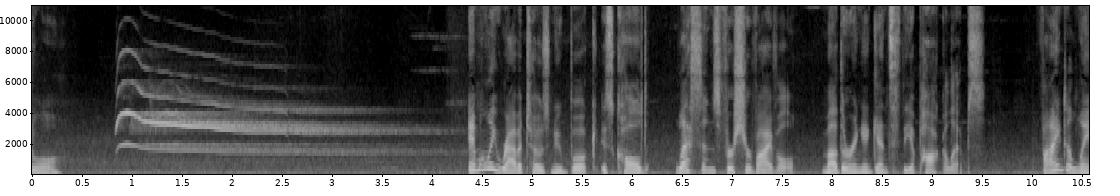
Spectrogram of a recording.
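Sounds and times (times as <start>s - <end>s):
speech: 0.0s - 0.4s, 4.4s - 10.5s
Gray Hawk drawn-out clear whistling call: 0.8s - 4.2s.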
